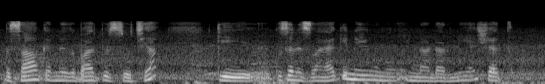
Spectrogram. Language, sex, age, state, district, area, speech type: Dogri, female, 45-60, Jammu and Kashmir, Udhampur, urban, spontaneous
